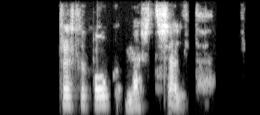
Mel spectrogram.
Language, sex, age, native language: Icelandic, male, 40-49, Icelandic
